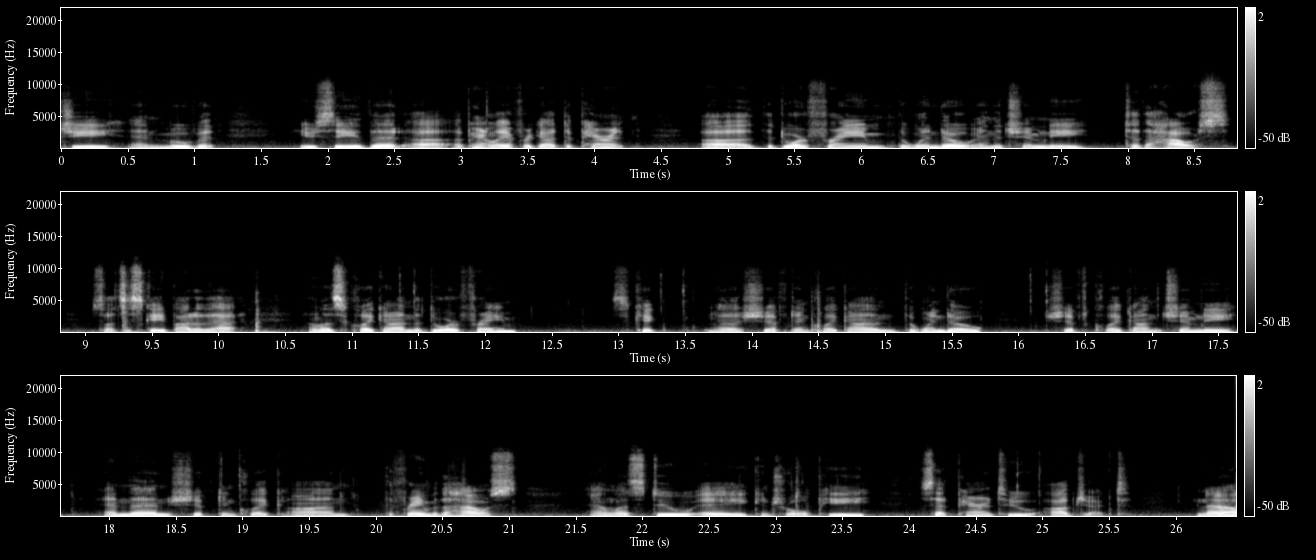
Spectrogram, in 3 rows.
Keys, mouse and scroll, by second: 0.0 g, 11.3 right click, 13.3 shift+right click, 16.0 shift+right click, 19.0 shift+right click, 23.3 ctrl+p.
